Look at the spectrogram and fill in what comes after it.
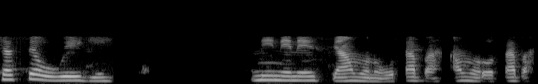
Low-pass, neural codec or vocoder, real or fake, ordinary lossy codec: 3.6 kHz; none; real; none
